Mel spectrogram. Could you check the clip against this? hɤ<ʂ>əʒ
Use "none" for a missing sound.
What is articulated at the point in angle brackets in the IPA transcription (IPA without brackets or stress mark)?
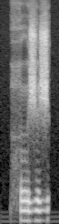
ʒ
